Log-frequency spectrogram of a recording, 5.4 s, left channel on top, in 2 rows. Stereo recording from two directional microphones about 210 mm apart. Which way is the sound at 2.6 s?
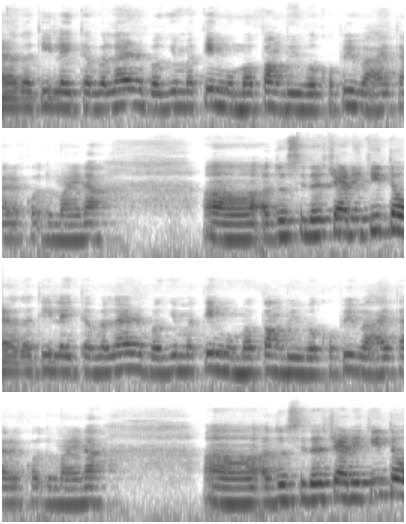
40° left (ahead or behind).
